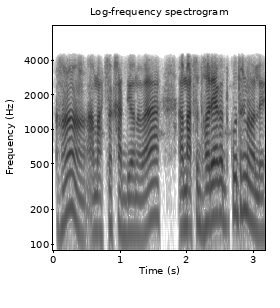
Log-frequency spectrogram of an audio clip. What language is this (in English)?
Odia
